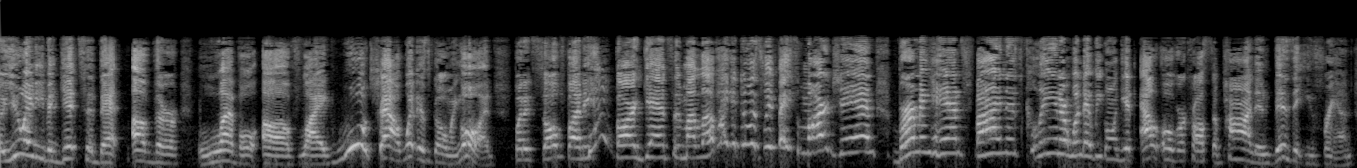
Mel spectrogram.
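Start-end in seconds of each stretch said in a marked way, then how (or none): 4.2-6.2 mock astonishment. Acted astonished reaction to baby's lungs. 7.3-13.4 playful shout-out. Real, not acted. Calling out greeting to a friend.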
